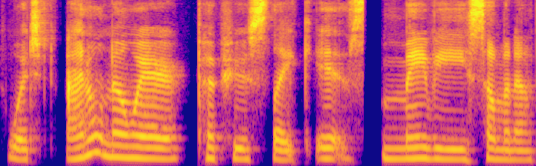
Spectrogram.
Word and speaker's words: Papoose: I don't know where Papoose Lake is. Maybe someone out there does. I just think the name's kind of funny because it rhymes with caboose, you know, and I always thought caboose was a funny word.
